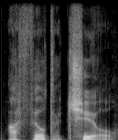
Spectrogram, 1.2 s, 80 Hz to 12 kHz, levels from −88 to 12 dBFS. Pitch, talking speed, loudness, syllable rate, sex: 110 Hz, 200 wpm, -14 LUFS, 3.9 syllables/s, male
